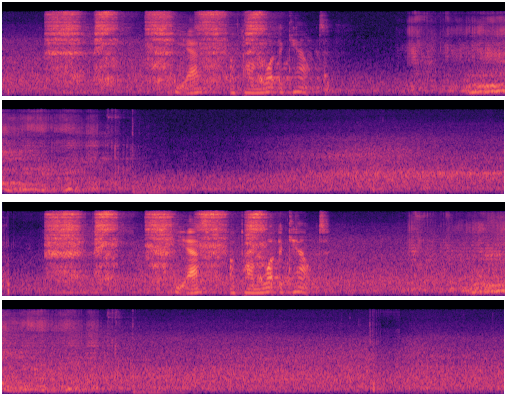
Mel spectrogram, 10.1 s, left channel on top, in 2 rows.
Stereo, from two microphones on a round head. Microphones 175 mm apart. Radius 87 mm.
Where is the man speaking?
40° right (ahead or behind), 1.7 m.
